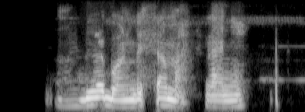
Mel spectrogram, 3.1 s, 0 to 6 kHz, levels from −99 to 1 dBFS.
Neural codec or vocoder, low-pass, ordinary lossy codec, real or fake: none; 5.4 kHz; Opus, 24 kbps; real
